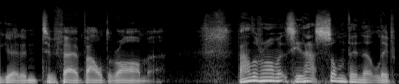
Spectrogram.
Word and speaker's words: Valderrama: If it's in Spain, would you like to pronounce it in your Spanish accent? Valderrama.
